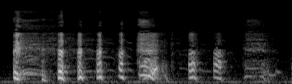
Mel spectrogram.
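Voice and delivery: long laugh climbing high; giggling at her own joke; high rising laugh. Real, not acted.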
